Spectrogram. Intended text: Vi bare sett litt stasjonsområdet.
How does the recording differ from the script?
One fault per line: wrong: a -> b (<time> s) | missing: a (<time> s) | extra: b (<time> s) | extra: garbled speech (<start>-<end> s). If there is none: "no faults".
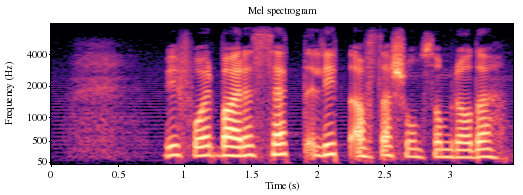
extra: får (1.0 s)
extra: av (2.2 s)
